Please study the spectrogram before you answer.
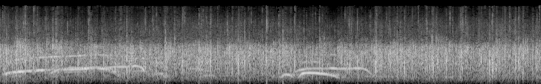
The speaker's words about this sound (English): On behalf of the 2,600 people we serve at Desert AIDS Project, thank you for joining us this evening as we mark World AIDS Day. Please join me in giving another round of applause for all of our everyday heroes.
